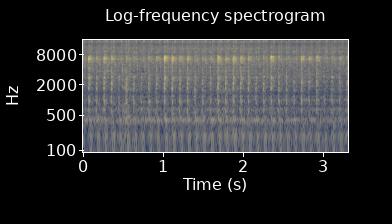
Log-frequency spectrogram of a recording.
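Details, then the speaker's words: Honda Scoopy eSP scooter at idle: rapid, fairly regular clacking knock from the CVT; suspected worn or loose roller housing boss or worn sliders, not yet confirmed before disassembly. "ini munculnya itu dari sini teman-teman dari spicy ya Jadi sedikit dan biasanya ini ada dua masalah ada dua masalah Biasanya kalau tidak dari rumah roller atau Bos rumah loler itu udah oblak atau haus biasanya itu dari sisi slider ya guys"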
